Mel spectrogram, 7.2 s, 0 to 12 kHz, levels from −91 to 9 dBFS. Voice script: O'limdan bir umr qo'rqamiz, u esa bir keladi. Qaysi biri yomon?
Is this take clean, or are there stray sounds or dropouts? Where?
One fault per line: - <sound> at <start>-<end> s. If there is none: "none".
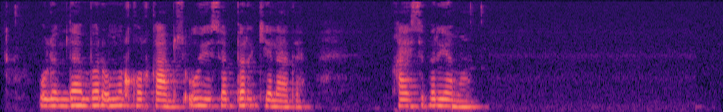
none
